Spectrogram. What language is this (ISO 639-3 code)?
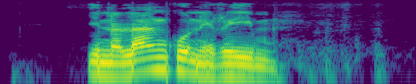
swa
